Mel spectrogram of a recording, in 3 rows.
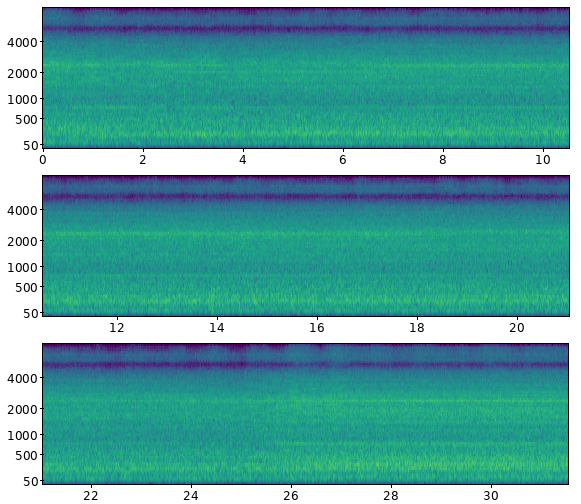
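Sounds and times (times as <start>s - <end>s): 
conveyor running: 0.0s - 31.5s.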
